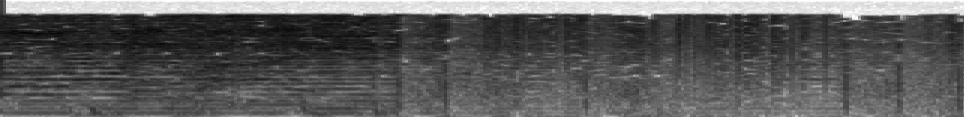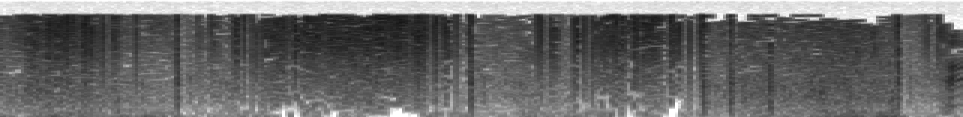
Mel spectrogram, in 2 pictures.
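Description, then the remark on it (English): Fireworks explode in a loud, dense barrage, a roaring burst at first giving way to rapid crackles and sharp pops that keep going without pause; no one speaks. “Hear that? Those are the Special America Tonight fireworks.”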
